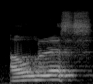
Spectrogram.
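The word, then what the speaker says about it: nauseous: हैं आज का नरेस नरेस देखिए इसका भी उच्चारण देखिए थोड़ा सा सही है नरेस औ की धवनी है क्या है औ की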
